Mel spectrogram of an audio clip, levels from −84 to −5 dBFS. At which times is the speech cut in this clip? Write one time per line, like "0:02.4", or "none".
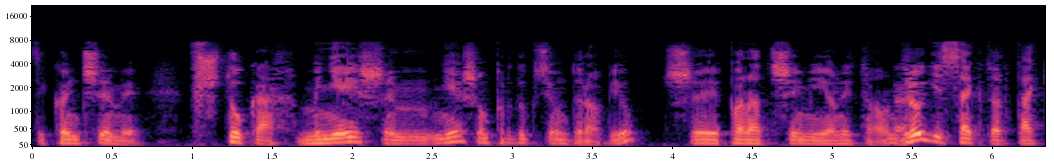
0:03.9
0:05.4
